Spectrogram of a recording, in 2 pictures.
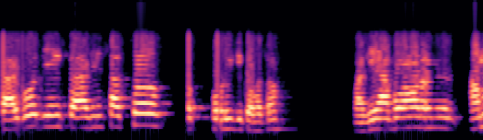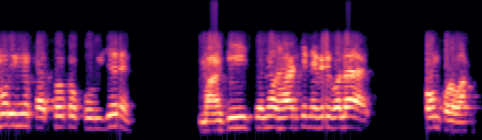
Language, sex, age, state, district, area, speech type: Odia, male, 45-60, Odisha, Nuapada, urban, conversation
